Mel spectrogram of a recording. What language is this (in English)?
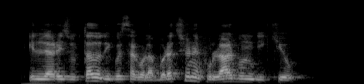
Italian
